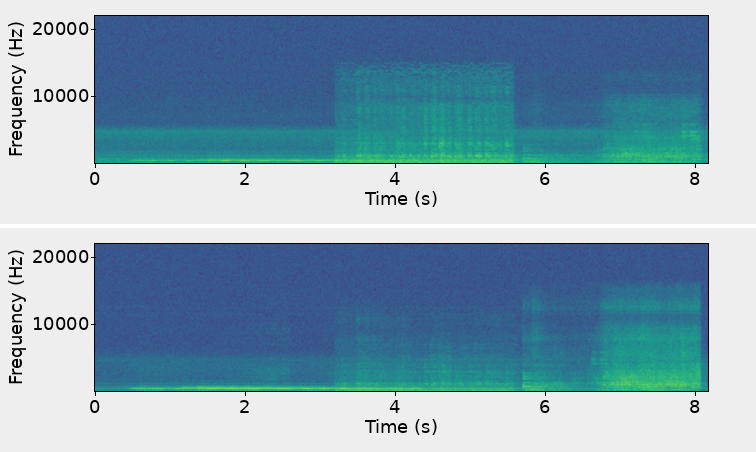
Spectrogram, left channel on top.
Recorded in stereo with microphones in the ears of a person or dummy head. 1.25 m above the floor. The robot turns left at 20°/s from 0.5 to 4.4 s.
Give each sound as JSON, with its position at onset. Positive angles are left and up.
{"t": 3.2, "sound": "writing", "side_deg": 15, "distance_m": 1.6}
{"t": 5.7, "sound": "a toilet flushing", "side_deg": -35, "distance_m": 0.6}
